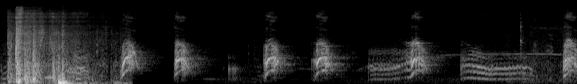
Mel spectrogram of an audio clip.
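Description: A loud rustling thud, then a dog barking: four short barks, a wavering whine, and one more bark near the end.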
